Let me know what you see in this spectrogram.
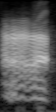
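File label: goblin ambient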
